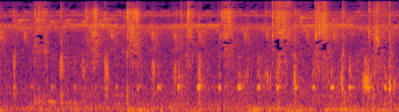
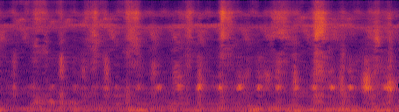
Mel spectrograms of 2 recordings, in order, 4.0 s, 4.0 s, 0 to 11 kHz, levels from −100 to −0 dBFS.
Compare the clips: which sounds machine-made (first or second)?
second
